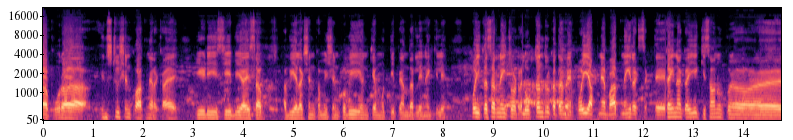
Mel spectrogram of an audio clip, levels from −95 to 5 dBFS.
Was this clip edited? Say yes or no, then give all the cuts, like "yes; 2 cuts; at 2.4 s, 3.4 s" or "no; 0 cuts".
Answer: yes; 2 cuts; at 9.6 s, 12.4 s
